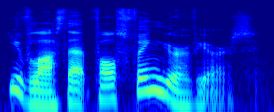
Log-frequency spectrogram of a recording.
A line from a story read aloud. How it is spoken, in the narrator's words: exclaimed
